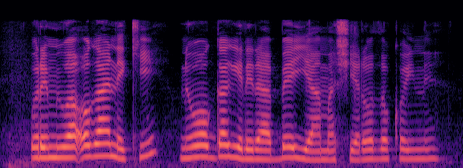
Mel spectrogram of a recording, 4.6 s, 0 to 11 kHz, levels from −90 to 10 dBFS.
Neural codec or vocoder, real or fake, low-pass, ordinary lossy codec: none; real; 7.2 kHz; AAC, 64 kbps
